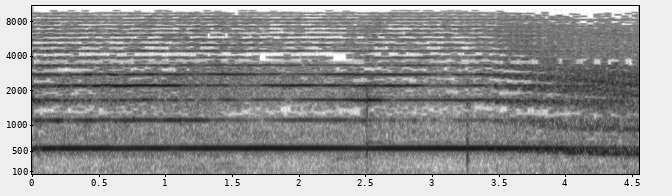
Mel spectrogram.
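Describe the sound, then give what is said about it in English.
A loud siren holds a steady, piercing tone for several seconds without rising or falling, with a couple of faint clicks partway through and no voices. “no, this is not it. But this is, there will be the next siren shout out.”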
